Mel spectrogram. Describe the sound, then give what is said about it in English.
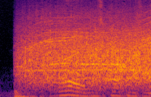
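A canned applause sound effect, played from a soundboard button, bursts in abruptly and holds steady: a dense, hissy wash of crowd clapping that stays loud and even to the end, with a faint murmur of voices inside it. “So they just clapped it.”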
